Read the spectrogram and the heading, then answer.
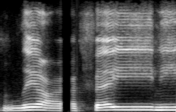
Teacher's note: الياء أطول زمنا من العين، العين توسط والياء رخاوة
